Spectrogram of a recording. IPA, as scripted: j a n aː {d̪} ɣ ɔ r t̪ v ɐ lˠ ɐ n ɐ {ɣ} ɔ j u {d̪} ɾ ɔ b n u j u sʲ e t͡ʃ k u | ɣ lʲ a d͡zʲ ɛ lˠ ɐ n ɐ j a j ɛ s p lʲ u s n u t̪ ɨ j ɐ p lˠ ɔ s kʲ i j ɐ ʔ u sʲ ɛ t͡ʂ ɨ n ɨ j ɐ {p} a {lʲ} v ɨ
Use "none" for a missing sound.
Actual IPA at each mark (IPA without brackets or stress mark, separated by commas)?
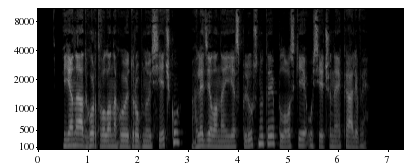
d̪, ɣ, d̪, k, lʲ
